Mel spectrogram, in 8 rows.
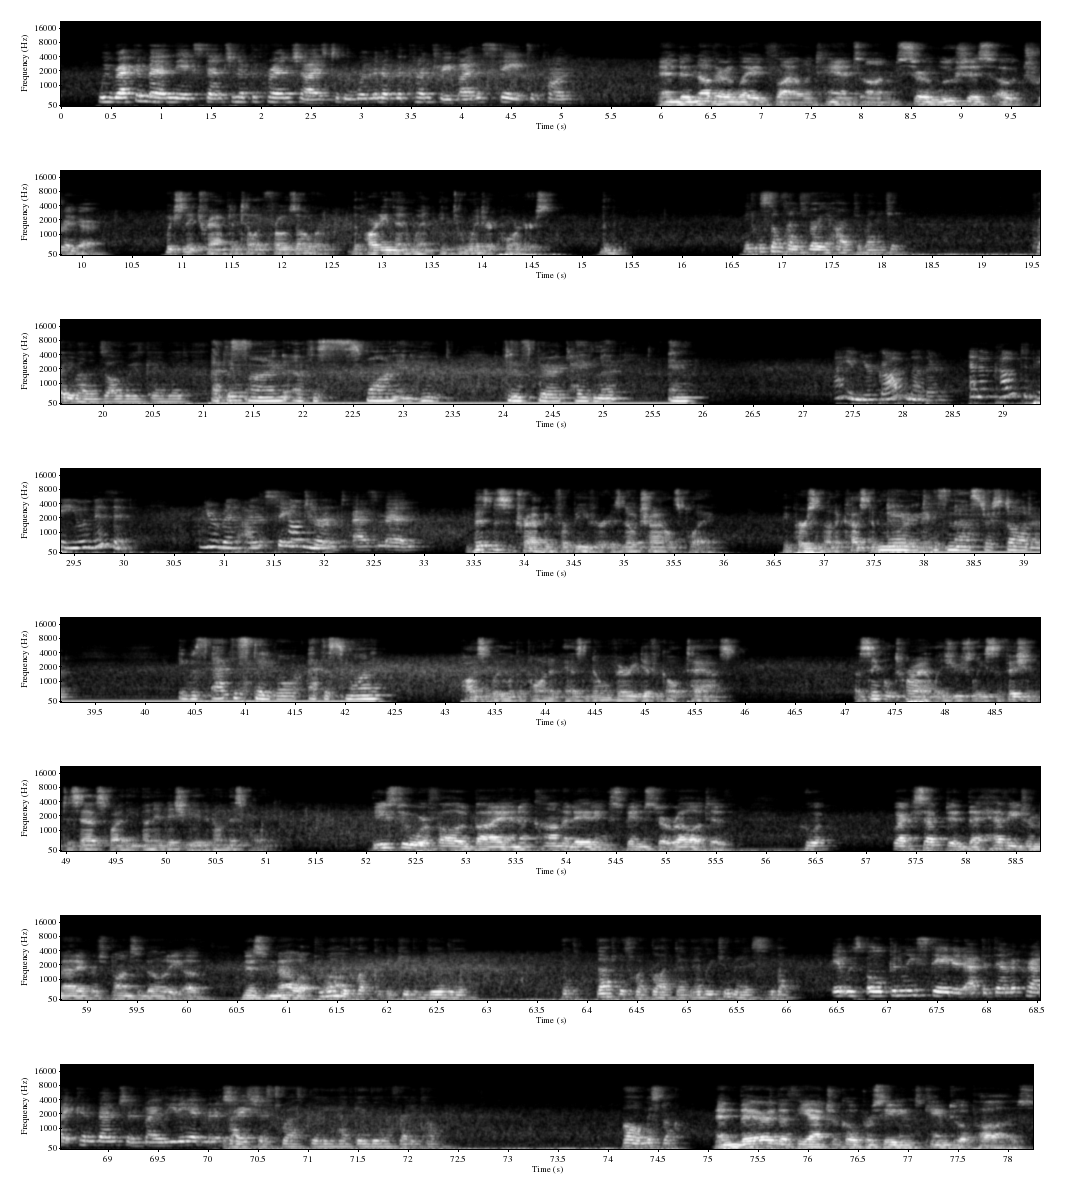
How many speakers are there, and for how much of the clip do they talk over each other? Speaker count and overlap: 6, about 4%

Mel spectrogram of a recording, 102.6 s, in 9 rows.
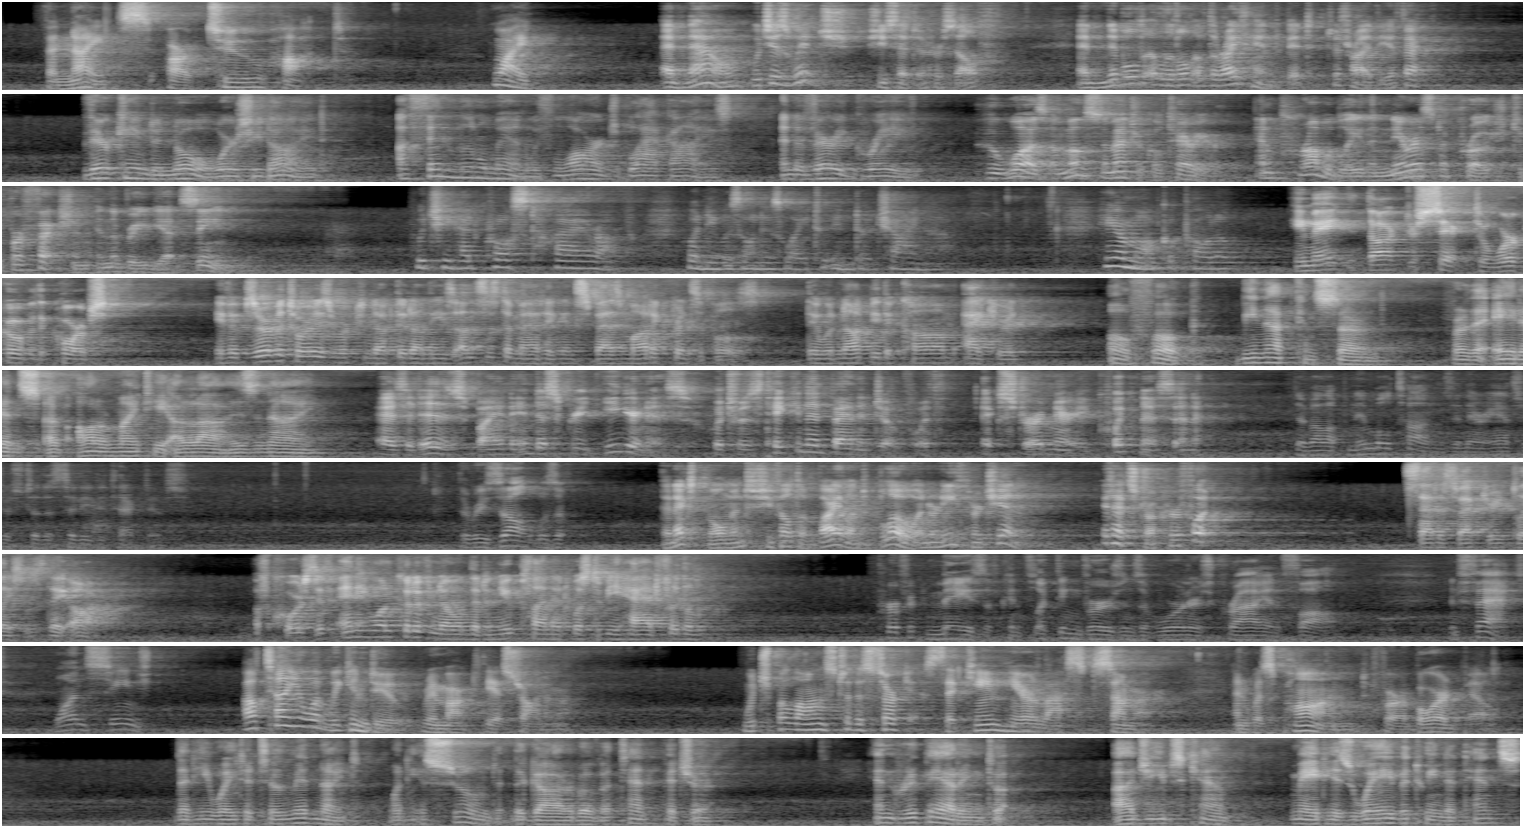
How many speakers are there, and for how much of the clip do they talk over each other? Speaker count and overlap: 10, no overlap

